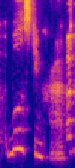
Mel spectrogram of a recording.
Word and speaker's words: Wollstonecraft: Wollstonecraft. Is that how you say it? Yeah, Wollstonecraft.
